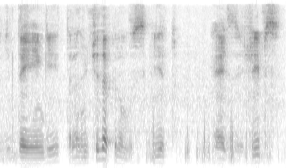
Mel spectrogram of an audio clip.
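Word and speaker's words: Aedes aegypti: dengue transmitida pelo mosquito eds egipci que é a pronúncia correta eds egipci o morador de Campinas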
